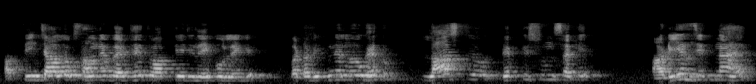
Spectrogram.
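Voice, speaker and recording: A man lecturing trainee teachers, explaining points and slowly repeating key English phrases. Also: high voice. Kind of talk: classroom lecture. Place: classroom. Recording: echoey, distant, dull classroom recording.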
